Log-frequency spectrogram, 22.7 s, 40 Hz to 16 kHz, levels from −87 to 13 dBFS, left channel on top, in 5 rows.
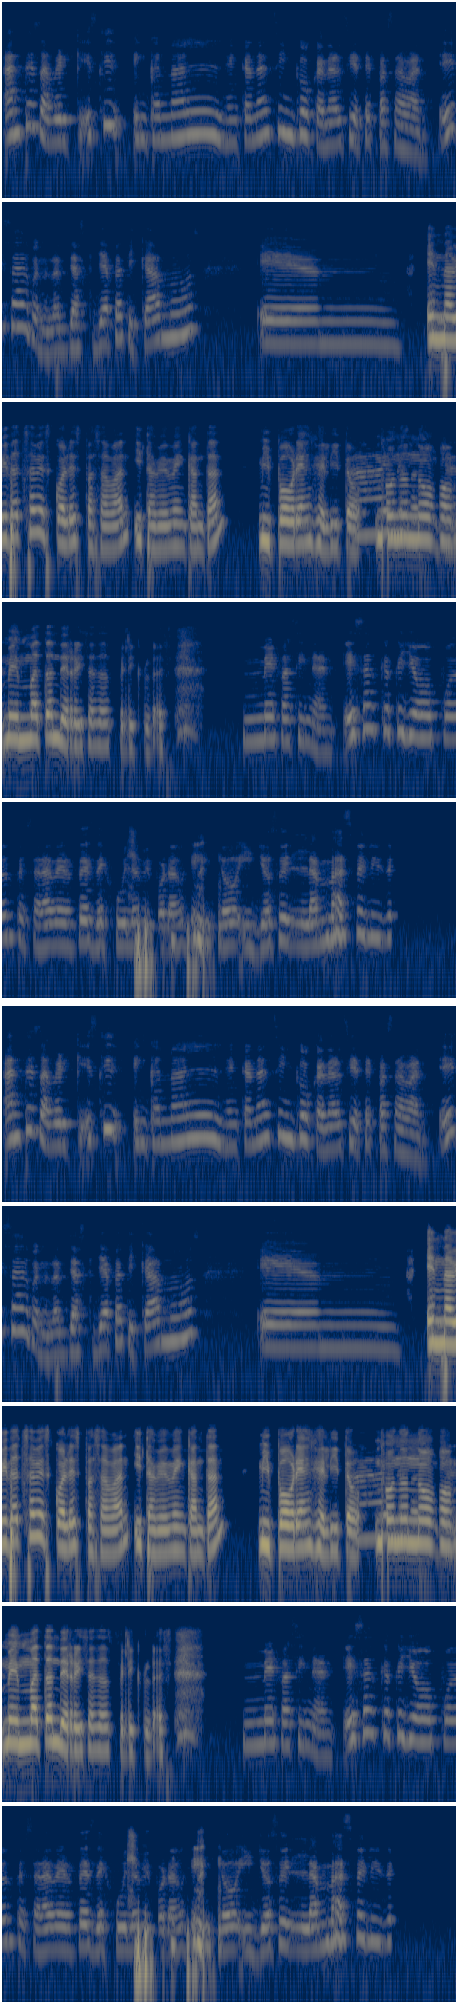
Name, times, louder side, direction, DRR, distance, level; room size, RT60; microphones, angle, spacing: voice 1, 0.0-6.5 7.1-8.5 8.9-9.0 12.0-12.2 12.6-13.7 16.0-22.1, right 1 dB, 5° right, 0.7 m, -45 dB
voice 2, 8.8-11.3 11.6-15.6 20.1-20.2, right 6 dB, 60° right, 0.3 m, -31 dB
3.2 x 2.5 x 2.6 m
head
